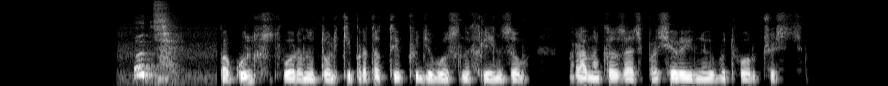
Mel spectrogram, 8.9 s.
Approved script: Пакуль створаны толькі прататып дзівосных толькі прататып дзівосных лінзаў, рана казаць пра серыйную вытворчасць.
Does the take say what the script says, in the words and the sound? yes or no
no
